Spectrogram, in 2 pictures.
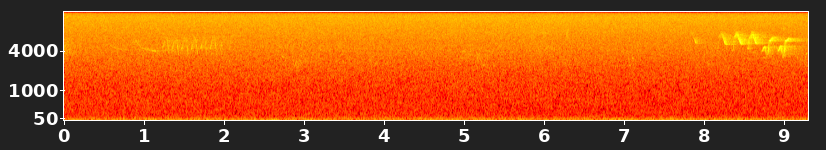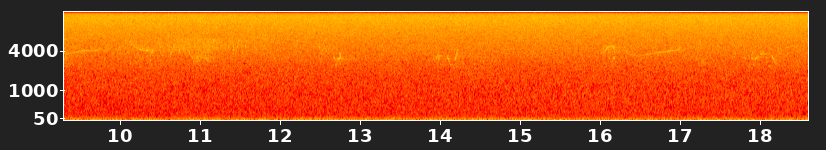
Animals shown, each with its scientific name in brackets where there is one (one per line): Chestnut-sided Warbler (Setophaga pensylvanica)
Eastern Wood-Pewee (Contopus virens)
Black-throated Blue Warbler (Setophaga caerulescens)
